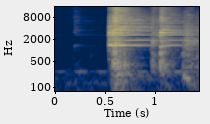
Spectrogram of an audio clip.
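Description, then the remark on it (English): A gong is struck after a moment of silence, its bright, shimmering metallic ring sustaining as two more quick hits follow, each adding to the loud, sustained wash of tone. “I'll do the gong if need be.”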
